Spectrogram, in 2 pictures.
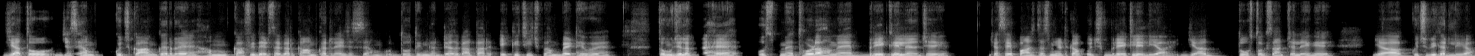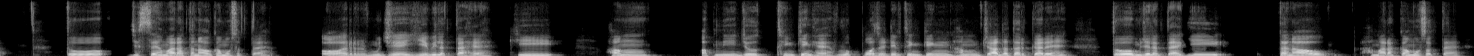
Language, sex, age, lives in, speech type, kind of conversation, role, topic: Hindi, male, 20-24, India, conversation, unstructured, none, आप तनाव को कम करने के लिए क्या-क्या करते हैं?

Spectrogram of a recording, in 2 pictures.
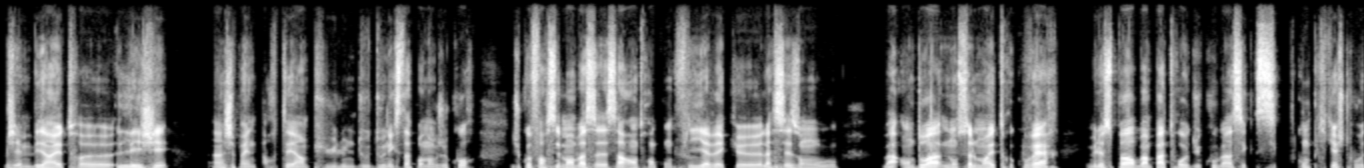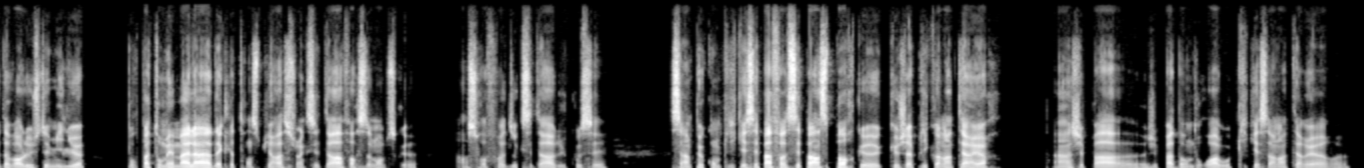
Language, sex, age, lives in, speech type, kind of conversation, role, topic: French, male, 20-24, France, conversation, podcast, guest, Comment décrirais-tu ton style personnel ?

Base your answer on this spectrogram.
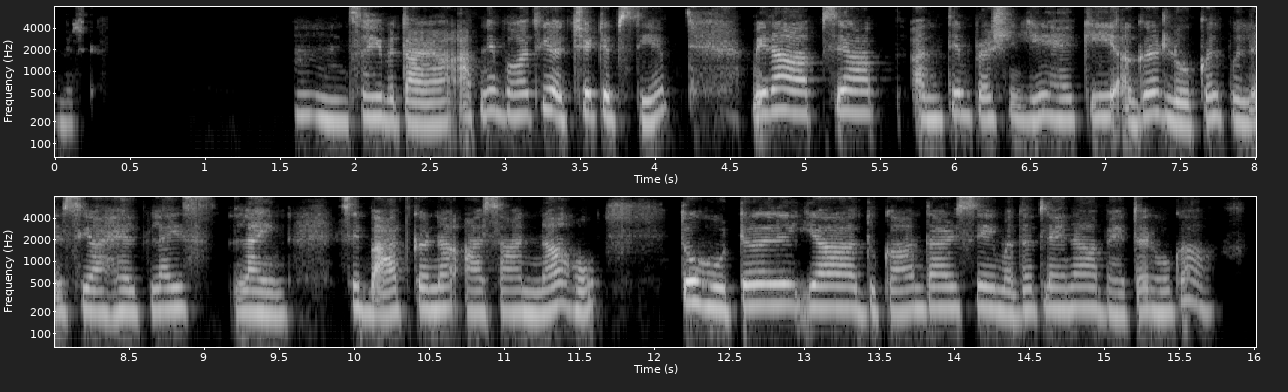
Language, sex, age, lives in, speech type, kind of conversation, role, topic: Hindi, female, 45-49, United States, read, expert-assistant, asker, अगर आपकी यात्रा की सारी योजना अचानक बदल जाए (जैसे फ्लाइट कैंसिल हो जाए या मौसम खराब हो), तो इन चुनौतियों से निपटने के व्यावहारिक तरीके क्या हैं और कौन से स्टेप्स तुरंत लेने चाहिए?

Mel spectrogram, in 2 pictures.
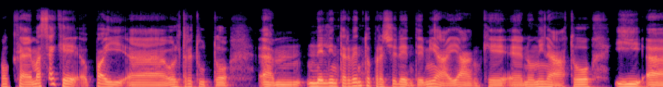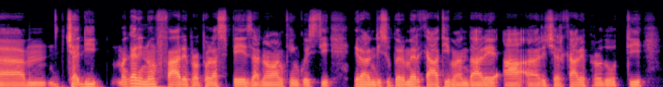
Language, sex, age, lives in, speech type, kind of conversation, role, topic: Italian, male, 40-44, Italy, conversation, advice, user, Qual è un cambiamento importante nella tua salute che sta alterando la tua vita quotidiana?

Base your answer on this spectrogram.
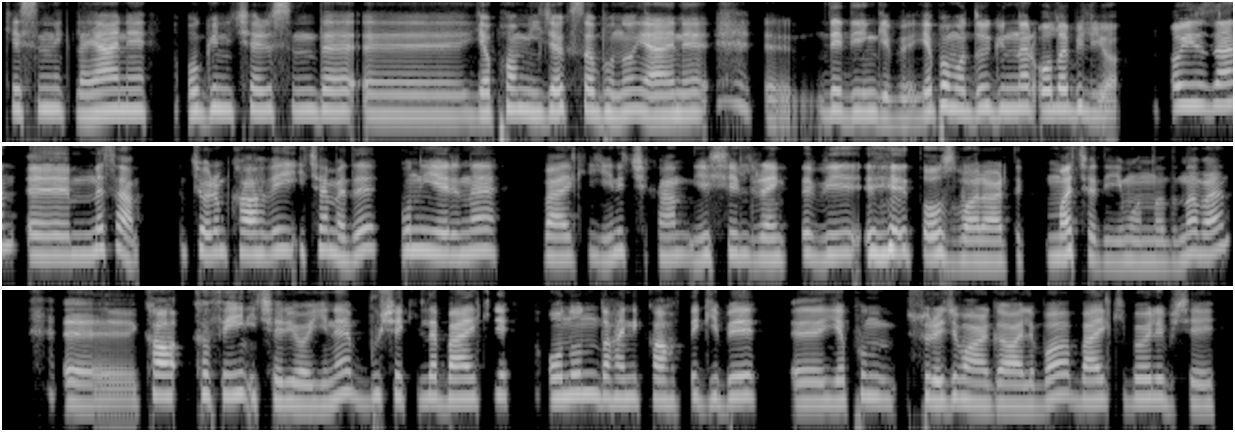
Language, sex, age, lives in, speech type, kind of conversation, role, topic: Turkish, female, 20-24, Germany, conversation, podcast, host, Akşamları rahatlamak için yaptığın basit alışkanlıklar nelerdir?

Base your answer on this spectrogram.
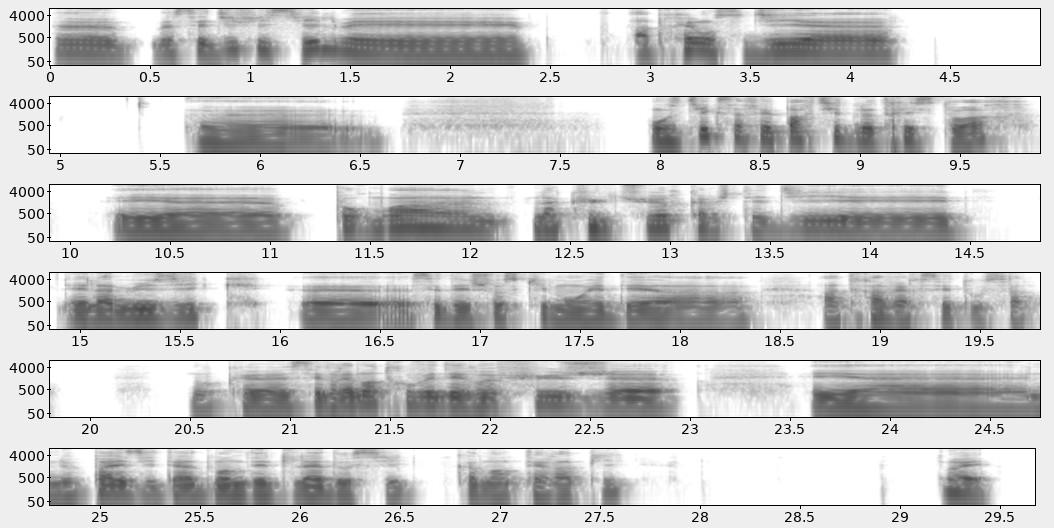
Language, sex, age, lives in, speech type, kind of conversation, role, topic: French, male, 25-29, France, conversation, podcast, guest, Comment savoir quand il est préférable de lâcher prise plutôt que de forcer la réparation ?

